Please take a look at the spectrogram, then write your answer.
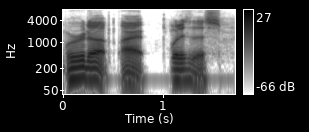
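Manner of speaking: ordinary delivery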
